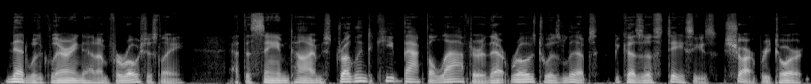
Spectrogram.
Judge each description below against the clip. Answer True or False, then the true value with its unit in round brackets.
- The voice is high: False (95 Hz)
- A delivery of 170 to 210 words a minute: True (190 wpm)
